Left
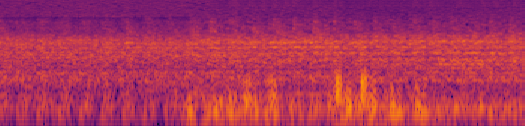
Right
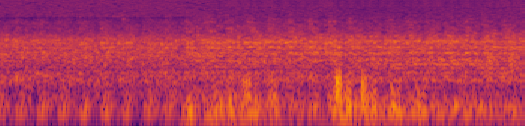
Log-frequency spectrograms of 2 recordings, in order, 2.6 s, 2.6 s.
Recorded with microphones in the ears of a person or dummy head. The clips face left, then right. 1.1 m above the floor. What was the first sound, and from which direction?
Only background noise.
